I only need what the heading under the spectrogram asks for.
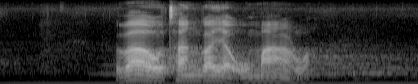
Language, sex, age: Venda, male, 24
